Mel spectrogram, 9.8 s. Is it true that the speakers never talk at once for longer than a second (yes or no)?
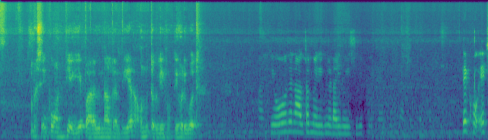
yes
